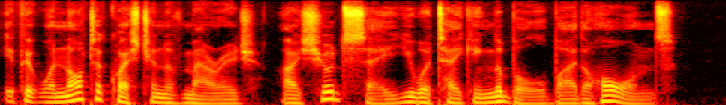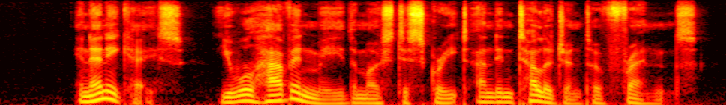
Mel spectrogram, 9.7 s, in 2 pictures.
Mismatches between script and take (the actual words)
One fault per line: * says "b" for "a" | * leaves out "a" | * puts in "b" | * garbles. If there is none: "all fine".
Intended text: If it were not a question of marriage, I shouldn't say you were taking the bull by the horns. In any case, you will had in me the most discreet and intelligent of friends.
* says "should" for "shouldn't"
* says "have" for "had"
